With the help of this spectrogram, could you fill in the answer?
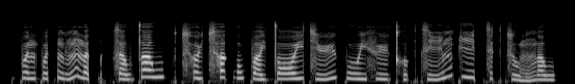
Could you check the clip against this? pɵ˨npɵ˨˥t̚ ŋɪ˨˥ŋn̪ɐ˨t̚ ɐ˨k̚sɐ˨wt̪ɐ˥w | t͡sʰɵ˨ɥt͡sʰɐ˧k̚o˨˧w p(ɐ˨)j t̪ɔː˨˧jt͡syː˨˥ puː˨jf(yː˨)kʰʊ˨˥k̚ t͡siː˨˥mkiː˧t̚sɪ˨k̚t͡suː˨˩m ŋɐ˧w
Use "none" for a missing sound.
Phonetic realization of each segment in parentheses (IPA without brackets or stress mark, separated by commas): ɐ˨, yː˨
